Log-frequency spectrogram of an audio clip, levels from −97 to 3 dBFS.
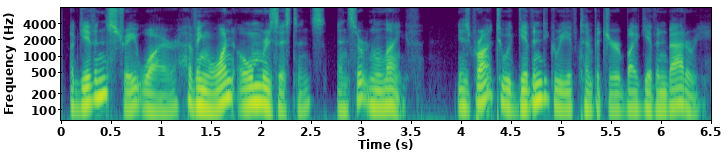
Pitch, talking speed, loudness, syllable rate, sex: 115 Hz, 205 wpm, -17 LUFS, 6.4 syllables/s, male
